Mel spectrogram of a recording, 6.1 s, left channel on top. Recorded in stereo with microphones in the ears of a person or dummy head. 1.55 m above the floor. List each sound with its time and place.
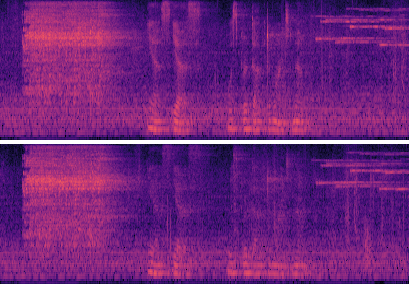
0.3 s a buzzer: 5° left (ahead or behind), 1.3 m
2.2 s a woman speaking: 50° left (ahead or behind), 1.0 m
4.7 s a chime: 65° left (ahead or behind), 5.5 m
